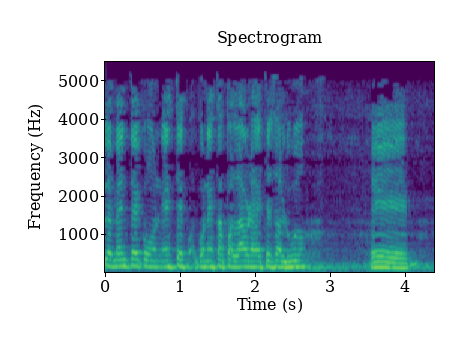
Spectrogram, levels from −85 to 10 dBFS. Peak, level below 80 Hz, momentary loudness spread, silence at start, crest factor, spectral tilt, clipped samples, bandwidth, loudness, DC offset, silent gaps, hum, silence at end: -4 dBFS; -48 dBFS; 16 LU; 0 s; 14 dB; -9.5 dB/octave; under 0.1%; 5.4 kHz; -16 LUFS; under 0.1%; none; none; 0 s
